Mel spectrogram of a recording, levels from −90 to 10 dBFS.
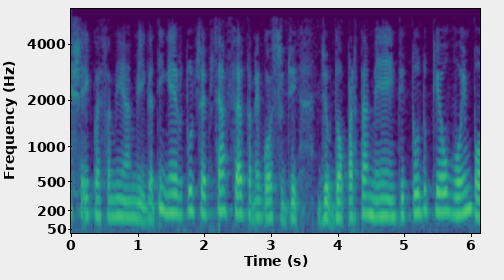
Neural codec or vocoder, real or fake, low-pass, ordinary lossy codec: vocoder, 44.1 kHz, 80 mel bands, Vocos; fake; 5.4 kHz; none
